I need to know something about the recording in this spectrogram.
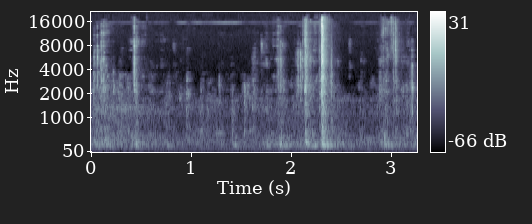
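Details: Takeda 30-day short-drop octagon clock, believed overwound: crisp, evenly spaced ratchet clicks as the key winds the time side show it winding normally. The other side has no click, and its spring end slips off the hook.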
